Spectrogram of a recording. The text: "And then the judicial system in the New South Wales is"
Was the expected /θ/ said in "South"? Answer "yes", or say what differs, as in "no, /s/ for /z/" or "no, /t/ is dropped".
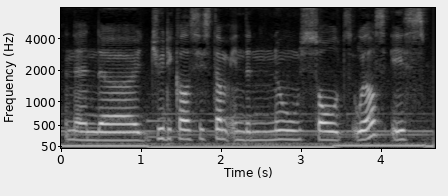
no, /t/ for /θ/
